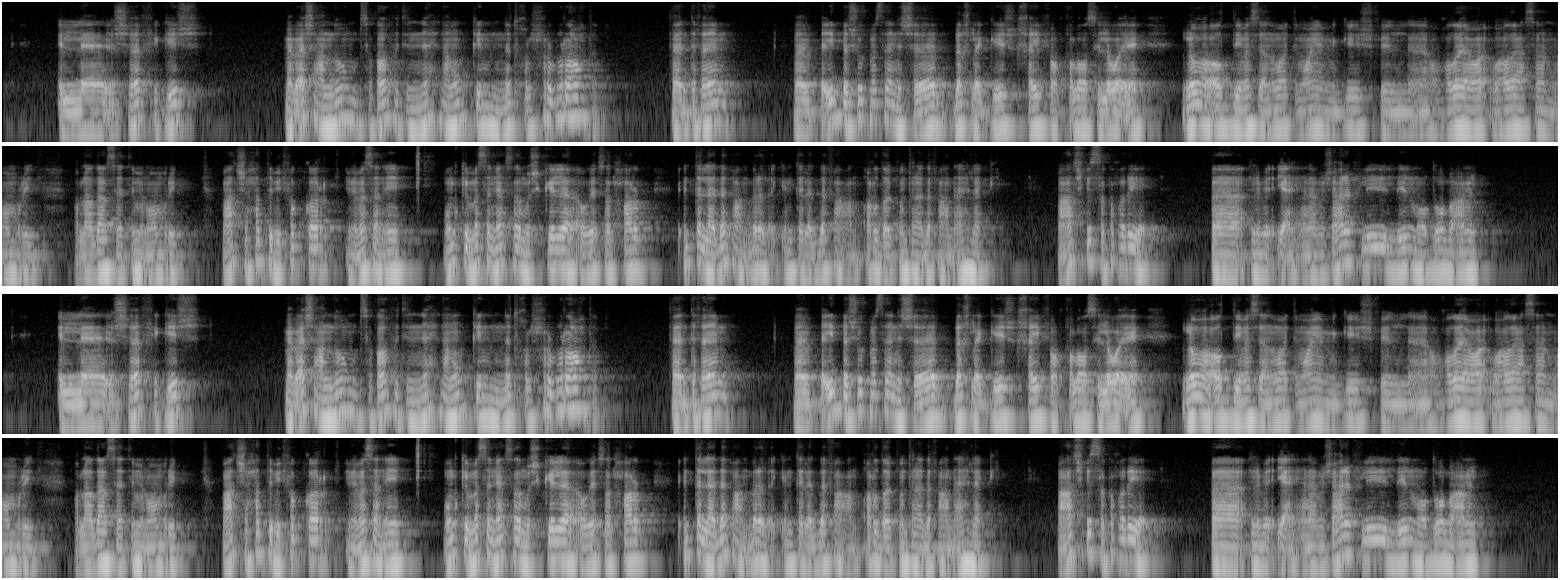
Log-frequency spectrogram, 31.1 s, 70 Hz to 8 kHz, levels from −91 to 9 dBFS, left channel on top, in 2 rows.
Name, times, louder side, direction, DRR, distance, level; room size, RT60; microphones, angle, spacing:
voice 1, 0.6-1.9 2.8-6.0 6.7-7.3 7.9-17.4 17.8-19.6 20.0-22.0 22.4-25.4 26.1-27.0 27.6-30.3, right 1 dB, 15° right, 0.5 m, -22 dB
20.5 x 11.5 x 3.4 m
head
